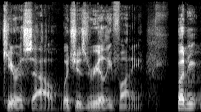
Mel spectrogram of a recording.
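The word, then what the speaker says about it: Curaçao: But then he did say Caraco instead of Kiraasau, which is really funny.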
